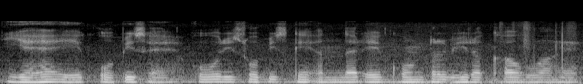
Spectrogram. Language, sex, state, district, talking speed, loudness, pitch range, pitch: Hindi, male, Uttar Pradesh, Saharanpur, 155 wpm, -16 LUFS, 110-115 Hz, 110 Hz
